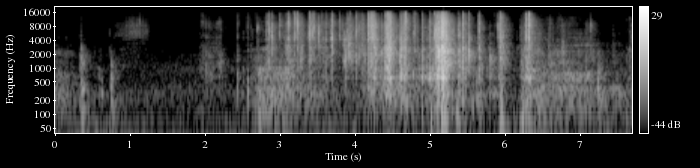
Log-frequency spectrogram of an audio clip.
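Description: A trading-card pack's foil wrapper crinkling and tearing as it is ripped open. A few light handling clicks come first, then about three seconds of dense crackle starting around three seconds in.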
